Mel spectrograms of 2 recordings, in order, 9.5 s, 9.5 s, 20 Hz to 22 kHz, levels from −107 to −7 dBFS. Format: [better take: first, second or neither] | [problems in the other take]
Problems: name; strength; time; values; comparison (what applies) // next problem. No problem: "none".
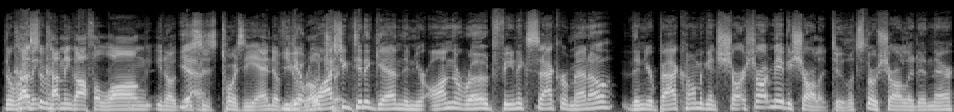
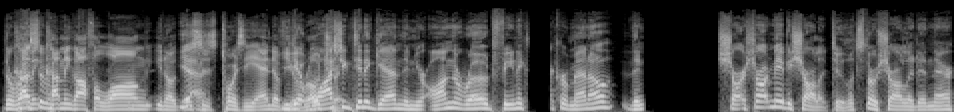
first | audio cutting out; at 5.5 s and at 6.5 s for 0.5 s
